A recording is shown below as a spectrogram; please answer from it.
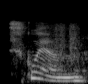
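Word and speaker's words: Sequim: hello i live in squim just to tell you how it's pronounced squim like swim it's on the olympic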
